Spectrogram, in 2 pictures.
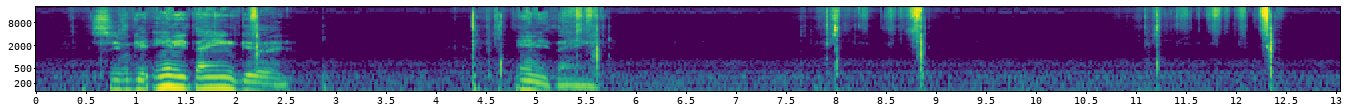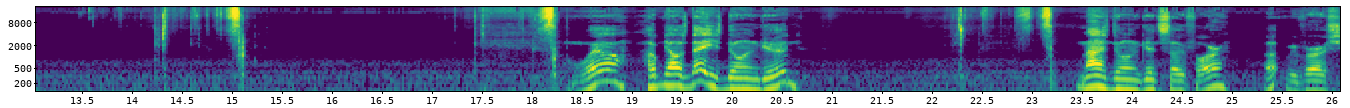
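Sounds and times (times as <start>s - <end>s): steady low hum: 0.0s - 26.0s
trading cards flicking: 7.7s - 9.0s, 11.0s - 12.5s, 14.1s - 15.2s, 22.1s - 23.3s.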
